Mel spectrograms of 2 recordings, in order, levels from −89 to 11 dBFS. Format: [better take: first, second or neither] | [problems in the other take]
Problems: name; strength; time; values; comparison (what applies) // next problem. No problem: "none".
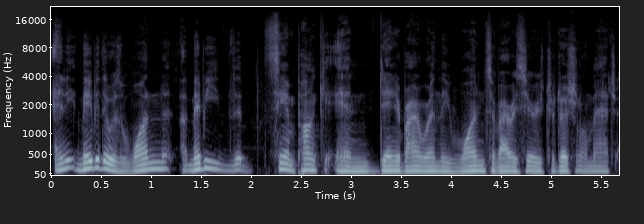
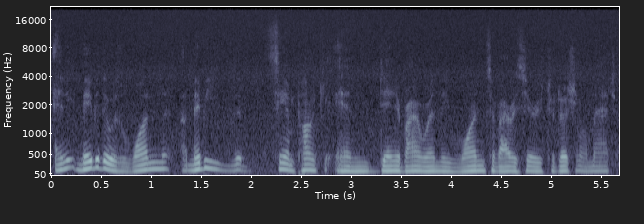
first | hiss; noticeable; throughout; 15 dB below the speech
